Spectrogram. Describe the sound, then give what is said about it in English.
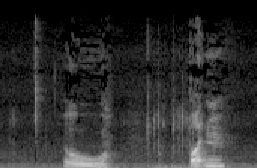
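Someone types code on a computer keyboard: sparse, faint keystroke clicks, with two short murmured vocal sounds in between, all quiet. “I'm going to come all the way down here, beneath all of my code, hit Enter Return a couple times, and I'm going to type,”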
